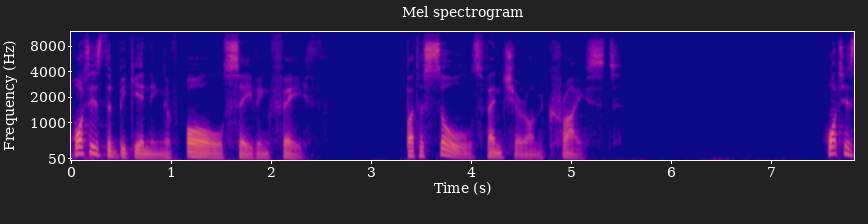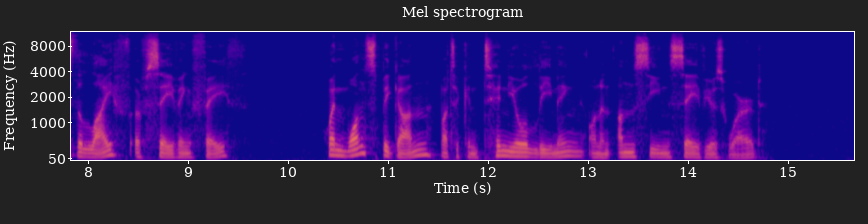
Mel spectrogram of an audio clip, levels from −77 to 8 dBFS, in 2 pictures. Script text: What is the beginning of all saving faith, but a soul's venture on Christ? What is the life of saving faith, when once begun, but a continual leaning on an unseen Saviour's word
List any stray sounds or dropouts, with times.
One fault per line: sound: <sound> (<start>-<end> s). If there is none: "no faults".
no faults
